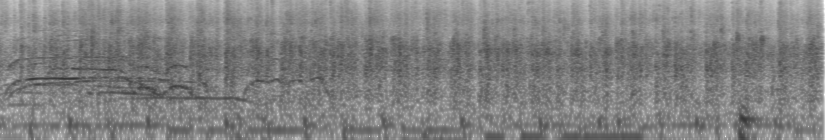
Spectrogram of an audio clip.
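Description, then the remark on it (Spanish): Sustained audience applause for a singer, a dense steady wash of many hands clapping at full volume throughout, with a few brief whoops and voices rising over it near the start. “Aquí se aplaude mucho, ¿eh?”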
